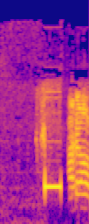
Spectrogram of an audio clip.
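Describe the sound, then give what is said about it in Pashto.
A short, steady telephone-line beep at mid pitch sounds as a listener's call is cut off, followed after a brief gap by a burst of voice-like sound. “متاسفانه تماس از شنونده مو قطع شد.”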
